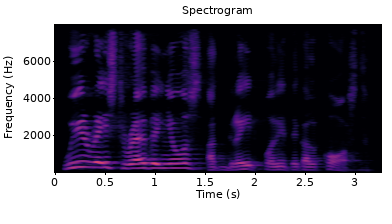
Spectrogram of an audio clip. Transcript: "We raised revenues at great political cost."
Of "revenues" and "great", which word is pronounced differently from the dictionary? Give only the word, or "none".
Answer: revenues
